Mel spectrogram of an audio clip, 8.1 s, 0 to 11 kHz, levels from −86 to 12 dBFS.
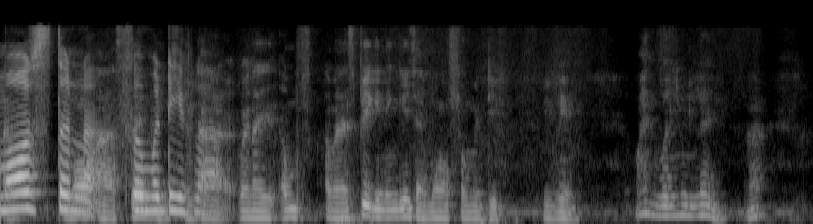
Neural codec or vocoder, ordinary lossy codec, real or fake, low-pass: none; AAC, 48 kbps; real; 7.2 kHz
